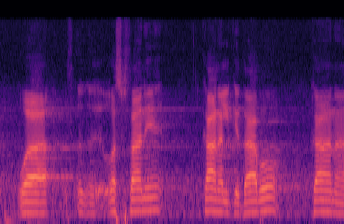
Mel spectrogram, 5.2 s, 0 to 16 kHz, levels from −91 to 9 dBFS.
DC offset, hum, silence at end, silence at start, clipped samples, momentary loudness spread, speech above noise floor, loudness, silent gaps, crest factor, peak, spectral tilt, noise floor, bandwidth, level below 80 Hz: under 0.1%; none; 0 s; 0 s; under 0.1%; 18 LU; 20 dB; -26 LUFS; none; 18 dB; -8 dBFS; -5.5 dB/octave; -46 dBFS; 12.5 kHz; -52 dBFS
